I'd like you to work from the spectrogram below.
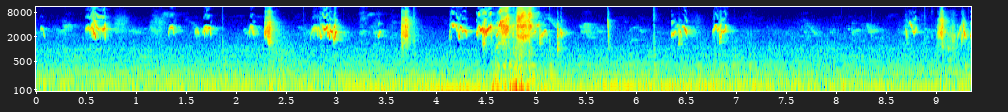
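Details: A budgerigar pair at the nest box, kept with their aviary-raised young: steady warbling chatter of quick high chirps and squeaks throughout, with a louder harsh burst near the middle and a broad thump.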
